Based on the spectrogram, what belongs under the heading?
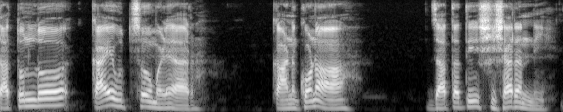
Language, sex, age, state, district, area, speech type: Goan Konkani, male, 45-60, Goa, Bardez, urban, spontaneous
